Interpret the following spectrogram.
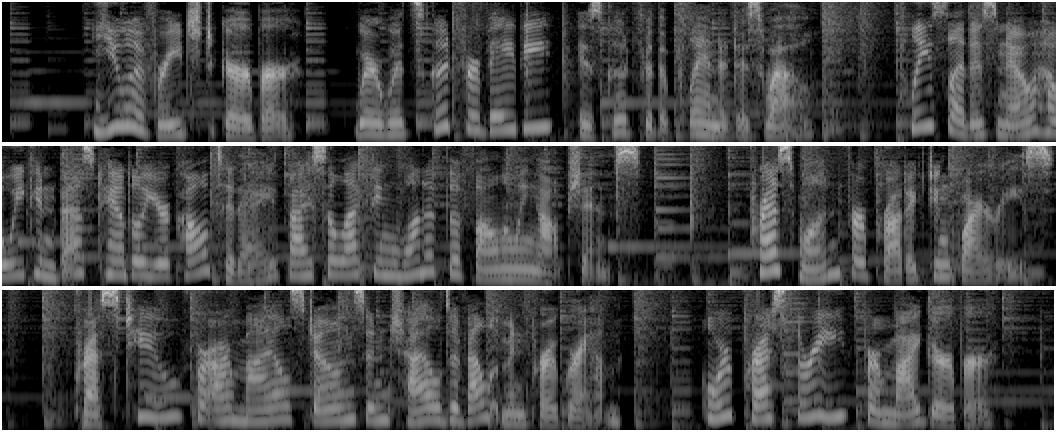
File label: american voice actor telephone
